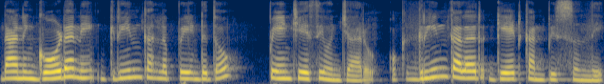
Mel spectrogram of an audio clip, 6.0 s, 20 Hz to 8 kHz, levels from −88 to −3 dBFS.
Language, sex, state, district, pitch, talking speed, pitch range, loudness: Telugu, female, Telangana, Mahabubabad, 225 Hz, 140 wpm, 205-250 Hz, -16 LUFS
